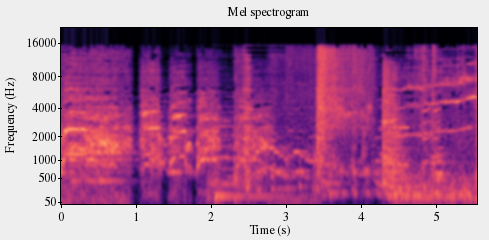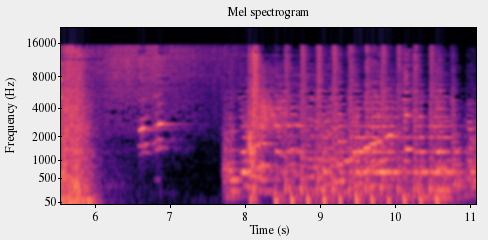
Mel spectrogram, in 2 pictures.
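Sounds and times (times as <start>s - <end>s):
cartoon squawking calls: 6.6s - 7.2s, 8.0s - 9.0s.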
